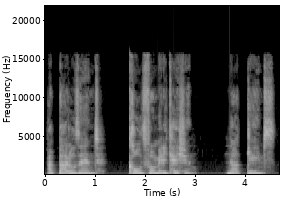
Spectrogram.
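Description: Very deep, solemn ninja. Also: male voice, big pitch swings, husky, exaggerated voice. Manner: measured, terse. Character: solemn, calm cyborg ninja man.

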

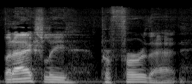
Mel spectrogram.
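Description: Low-voiced man, casual halting demo. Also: lively intonation, pushed and bright. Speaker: homestead vlogger. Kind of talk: casual hands-on demonstration. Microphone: handheld camera, speaker behind it. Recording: noisy handheld camera recording.

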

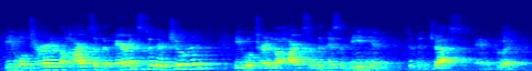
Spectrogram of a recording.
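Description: Man playing a slow, echoing angel messenger. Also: high voice, a little mellow. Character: angel Gabriel, solemn heavenly messenger, stern. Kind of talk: church scripture dramatization. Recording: echoey church from far off, dull, faint noise.

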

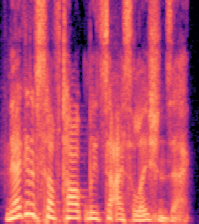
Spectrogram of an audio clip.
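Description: A woman's voice: medium pitch, wildly swooping pitch, fast talker, slightly rough. A woman with a Southern US accent hosting a motivational talk podcast, emphatic and folksy, repeating phrases to drive them home. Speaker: show host.

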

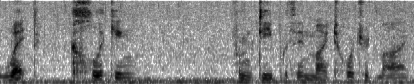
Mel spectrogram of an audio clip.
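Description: Wry husband over rain. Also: male voice, on the low side, slow pace. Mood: wry, bored. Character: wry, lazy, affectionate husband. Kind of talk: naturalistic audio drama acting. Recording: loud rain and background noise.

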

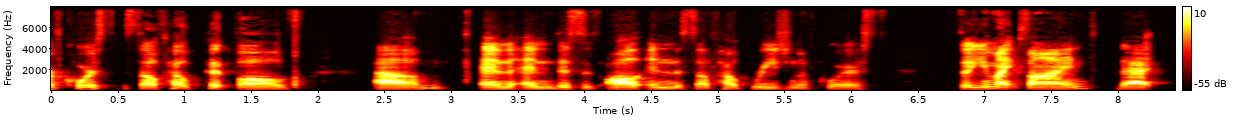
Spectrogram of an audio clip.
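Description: Female webinar presenter, low register, conversational delivery that speaks directly to the audience. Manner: conversational, directly addressing listeners. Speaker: conference presenter. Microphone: computer mic on a video call.

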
